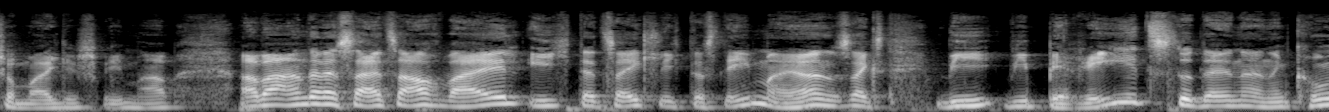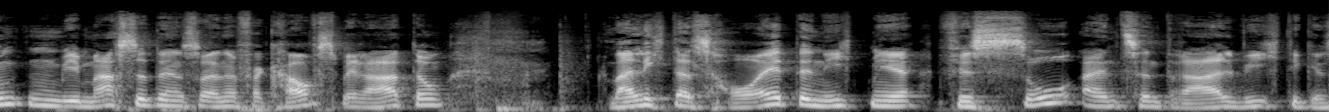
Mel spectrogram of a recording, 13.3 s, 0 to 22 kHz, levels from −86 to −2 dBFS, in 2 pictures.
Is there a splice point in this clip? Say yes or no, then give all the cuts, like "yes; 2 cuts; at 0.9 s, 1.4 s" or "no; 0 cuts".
yes; 2 cuts; at 9.6 s, 11.3 s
